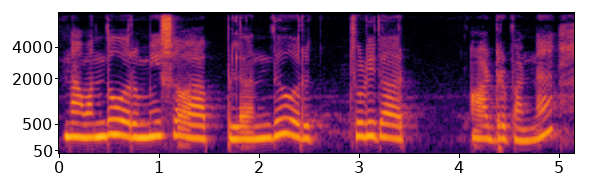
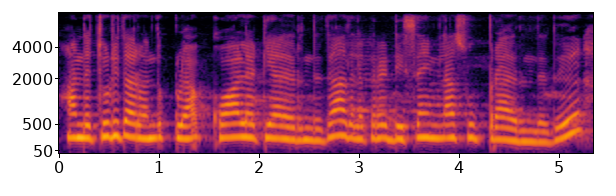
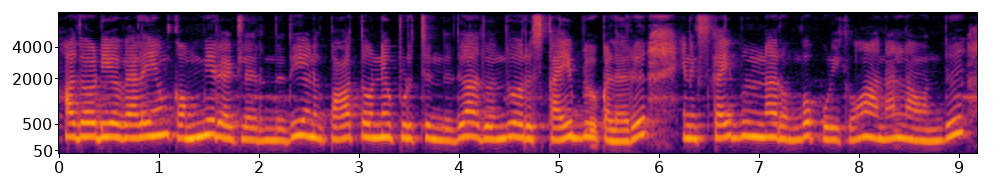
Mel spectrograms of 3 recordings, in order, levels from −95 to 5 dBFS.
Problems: none marked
